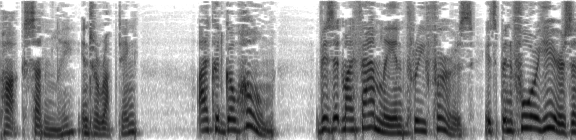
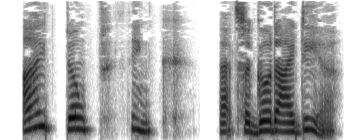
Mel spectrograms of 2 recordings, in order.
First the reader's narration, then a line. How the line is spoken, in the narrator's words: he said slowly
